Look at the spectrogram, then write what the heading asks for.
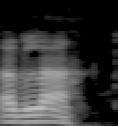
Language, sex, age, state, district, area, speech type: Hindi, male, 18-30, Uttar Pradesh, Bhadohi, rural, read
